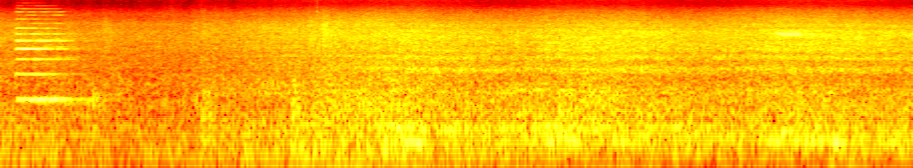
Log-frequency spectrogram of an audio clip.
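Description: A short train horn blast right at the start, a single steady note, then the continuous rumble and rail clatter of two trains passing each other through the station: a freight train on one track and a passenger train running close by on the other.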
